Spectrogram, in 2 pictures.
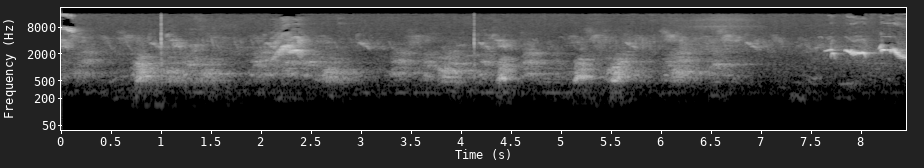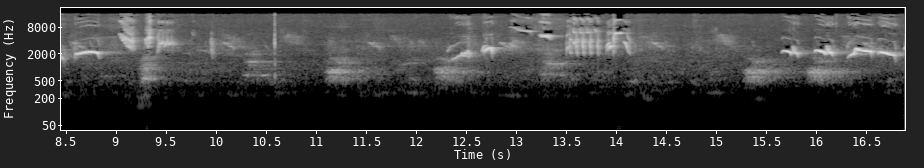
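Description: Songbirds chirping and singing: a string of short calls, sweeping whistled notes and trills, louder about halfway through and again near the end.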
